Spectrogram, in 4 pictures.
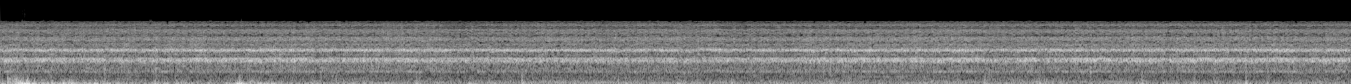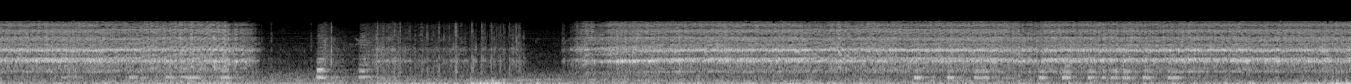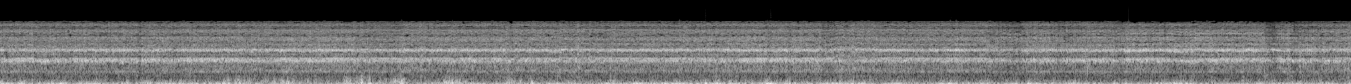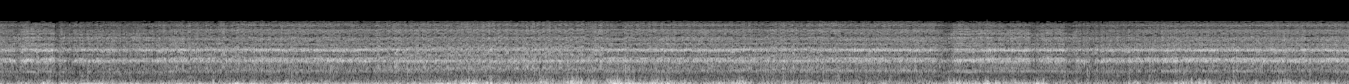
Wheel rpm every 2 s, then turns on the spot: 160, 160, 160, 160, 160, 160, 160, 150, 30, 40, 160, 160, 160, 160, 160, 160, 160, 160, 160, 160, 160, 160, 160, 160, 160, 160, 160.
16-18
